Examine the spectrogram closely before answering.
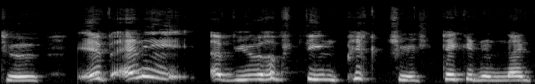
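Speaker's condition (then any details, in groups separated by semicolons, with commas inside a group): Deafness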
